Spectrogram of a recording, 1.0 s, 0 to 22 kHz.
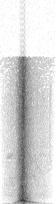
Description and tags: Bamboo Swing, B15
Raw audio of me swinging bamboo close to the recorder. I originally recorded these for use in a video game. The 'B' swings are slightly slower.
An example of how you might credit is by putting this in the description/credits:
The sound was recorded using a "H1 Zoom recorder" on 18th February 2017.
bamboo, woosh, swinging, whoosh, swing, swish, whooshing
